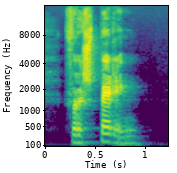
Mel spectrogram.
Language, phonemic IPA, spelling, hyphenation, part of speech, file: Dutch, /vərˈspɛ.rɪŋ/, versperring, ver‧sper‧ring, noun, Nl-versperring.ogg
- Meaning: 1. the action of blocking 2. an object used to block, a barricade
